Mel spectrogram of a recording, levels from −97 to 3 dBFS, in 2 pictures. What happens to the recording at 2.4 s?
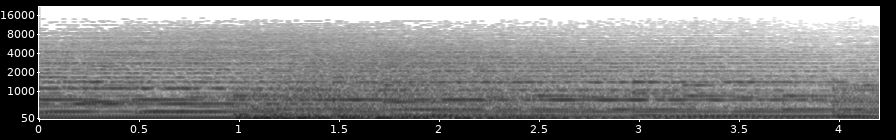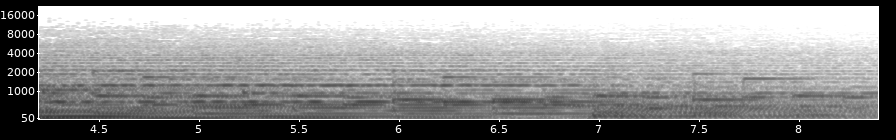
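Nothing out of the ordinary happens at 2.4 s; the audio plays through that moment intact, with no dropout, click or distortion.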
